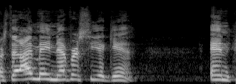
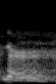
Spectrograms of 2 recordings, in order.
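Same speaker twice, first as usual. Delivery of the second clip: mock growl; 9 dB quieter than usual. We growl at God like dog.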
